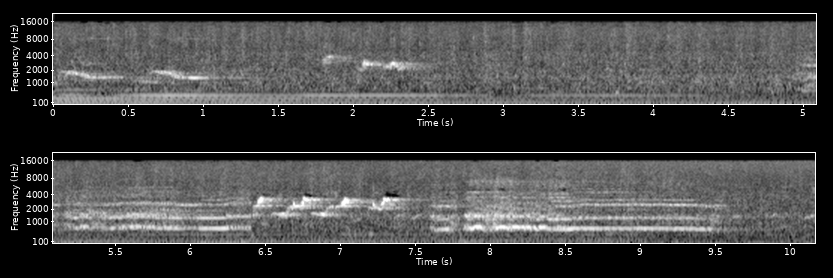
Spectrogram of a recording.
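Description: Background music with a held chord that dies away about nine seconds in, and songbird chirps and calls over it: a few near the start, then a busier run of calls in the second half.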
